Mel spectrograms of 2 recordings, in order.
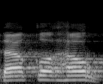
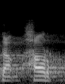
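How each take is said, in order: First: The q sound has a short echoing bounce. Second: The q sound has no echoing bounce. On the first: The speaker calls it right. "Kena ada qalqalah. Lantunan" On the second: The speaker calls it wrong. "Jangan takhar, takhar. Salah tu"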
